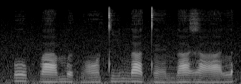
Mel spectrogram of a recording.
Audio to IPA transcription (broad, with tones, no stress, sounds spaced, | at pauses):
o˦ b a˨˦ m ə˨ ɡ ɔ̃˨˦ t i˦ n a˨ t ɛ̃˨ n a˧ ɣ a˨˦ l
